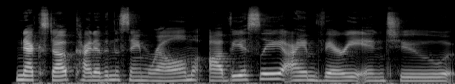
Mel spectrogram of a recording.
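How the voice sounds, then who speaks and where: Audible room echo surrounds a woman as she talks. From Oregon, US. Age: 20s. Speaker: podcast host. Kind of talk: casual monologue. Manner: animated.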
